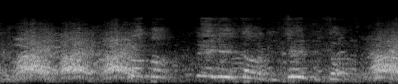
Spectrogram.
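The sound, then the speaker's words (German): A large crowd celebrating a German championship title cheers and chants in rhythmic surges, voices swelling together in loud repeated bursts with a dense wash of shouting throughout, as the players celebrate on a stage. “Abseits von all dem Jubeltrubel stand Geschäftsführer und Macher Bob Hanning mit einem Lächeln im Gesicht.”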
